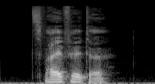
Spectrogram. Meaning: inflection of zweifeln: 1. first/third-person singular preterite 2. first/third-person singular subjunctive II
- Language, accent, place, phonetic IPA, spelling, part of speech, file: German, Germany, Berlin, [ˈt͡svaɪ̯fl̩tə], zweifelte, verb, De-zweifelte.ogg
